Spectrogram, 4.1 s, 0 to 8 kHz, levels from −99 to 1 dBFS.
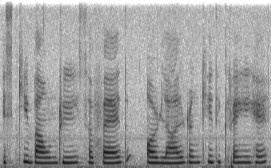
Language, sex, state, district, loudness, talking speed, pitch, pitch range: Hindi, female, Madhya Pradesh, Bhopal, -17 LUFS, 145 wpm, 275 Hz, 260-285 Hz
